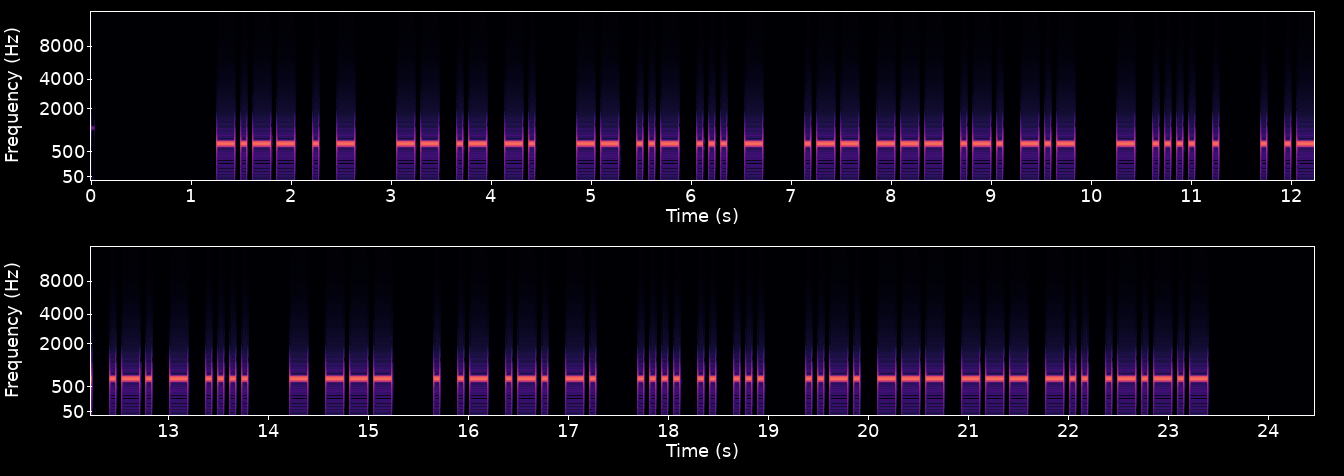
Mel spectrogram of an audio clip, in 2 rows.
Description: Morse code, heard as a keyed tone, about 20 wpm, 700 Hz. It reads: YET MAN MUST WORK THE EARTH TO EARN HIS FOOD.
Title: Sentences from Top 1500 Words 20wpm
